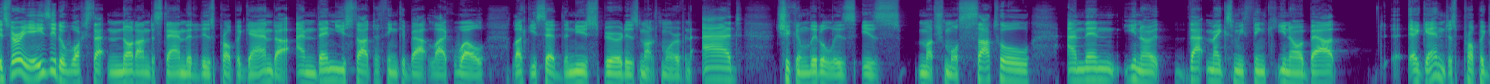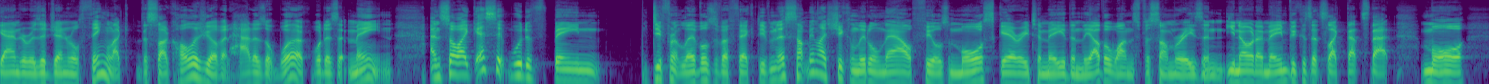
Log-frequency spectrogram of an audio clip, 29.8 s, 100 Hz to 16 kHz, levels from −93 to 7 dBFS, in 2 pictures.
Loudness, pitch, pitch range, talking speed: -22 LUFS, 105 Hz, 100-125 Hz, 225 wpm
